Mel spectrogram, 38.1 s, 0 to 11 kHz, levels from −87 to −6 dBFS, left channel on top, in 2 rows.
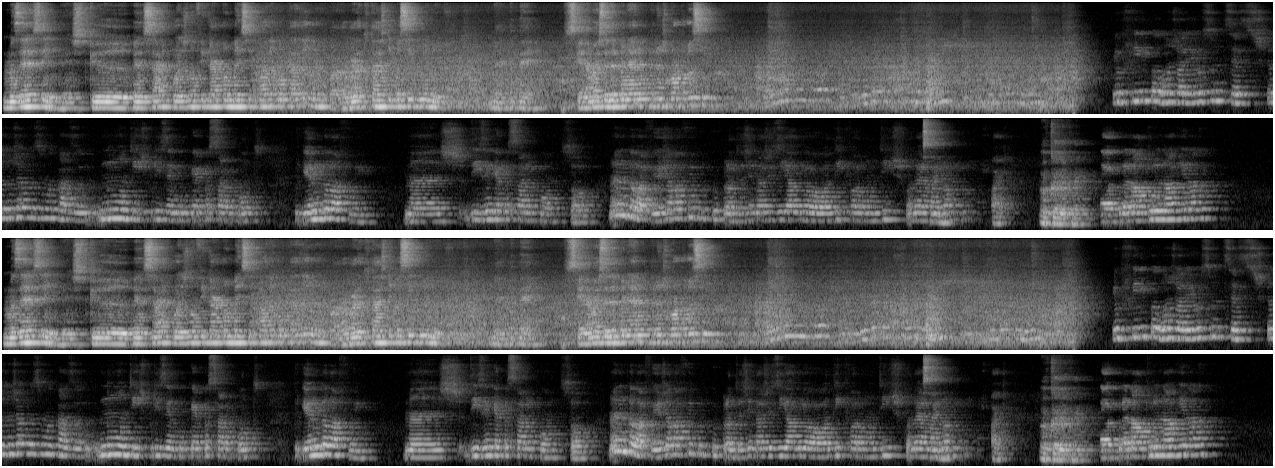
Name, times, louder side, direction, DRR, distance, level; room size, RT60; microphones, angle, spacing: voice 1, 0.0-6.7 7.3-8.1 8.4-10.8 33.0-33.2 34.6-35.2, left 1 dB, 10° left, -4 dB, 0.3 m, -28 dB
sound 1, 3.7-16.1, equal, 10° right, 1.3 m, -37 dB
voice 2, 11.4-16.0 16.6-24.5 25.1-27.8 28.2-33.5 33.9-34.1 34.9-35.0 35.5-37.1, right 2 dB, 60° right, -3 dB, 0.6 m, -36 dB
2.3 x 2.2 x 2.6 m, 0.94 s
head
